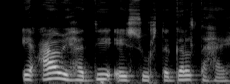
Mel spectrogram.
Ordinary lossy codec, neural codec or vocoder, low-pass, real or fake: none; none; none; real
